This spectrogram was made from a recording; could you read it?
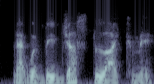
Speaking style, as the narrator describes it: said scornfully

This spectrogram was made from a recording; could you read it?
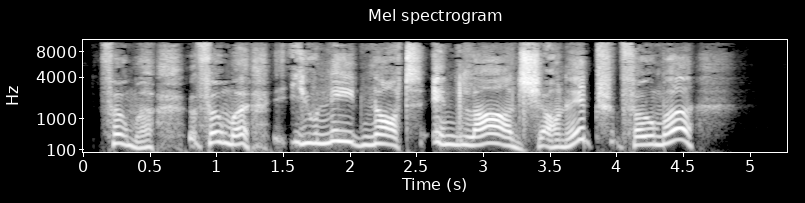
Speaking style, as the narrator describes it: cried my uncle

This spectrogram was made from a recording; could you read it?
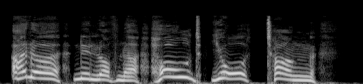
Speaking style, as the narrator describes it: cried my uncle

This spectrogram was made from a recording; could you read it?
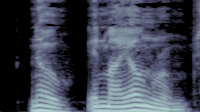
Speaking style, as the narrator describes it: said

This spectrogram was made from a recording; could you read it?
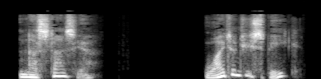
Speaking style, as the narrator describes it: he said timidly at last in a weak voice

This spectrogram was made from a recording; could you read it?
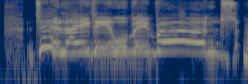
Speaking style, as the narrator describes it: wailed Lebedev

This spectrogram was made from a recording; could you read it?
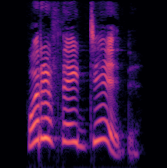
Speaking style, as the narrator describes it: she exclaimed

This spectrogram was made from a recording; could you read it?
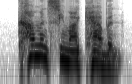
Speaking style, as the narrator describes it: she pleaded

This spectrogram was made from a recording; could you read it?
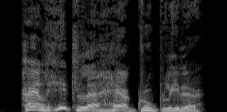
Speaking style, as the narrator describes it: yelped

